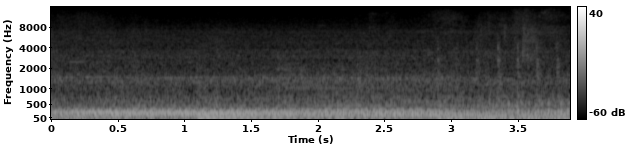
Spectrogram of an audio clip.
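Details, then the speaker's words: Aston Martin Vanquish V12 running on one bank: flat, dull rumble lacking crispness, labours to rev, uneven low pulse; one bank's exhaust stone cold, six cylinders not firing, traced to faulty engine computers. "yeah the engine doesn't sound right it doesn't sound crisp it doesn't sound like when you rev it up it doesn't flash up it like labers to get up up up an RPM it just doesn't seem like it's running"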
